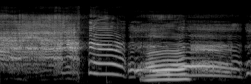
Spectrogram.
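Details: A baby cries in short wailing bursts, with a clear pitched voice that rises and falls.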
